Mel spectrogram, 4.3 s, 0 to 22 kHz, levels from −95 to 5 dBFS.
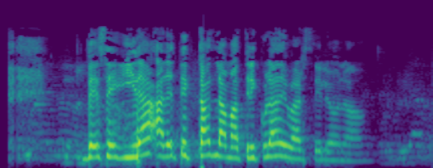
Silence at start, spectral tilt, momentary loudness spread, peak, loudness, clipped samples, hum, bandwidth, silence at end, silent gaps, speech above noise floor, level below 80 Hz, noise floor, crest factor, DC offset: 0.1 s; -3.5 dB/octave; 22 LU; 0 dBFS; -16 LUFS; under 0.1%; none; 11.5 kHz; 0.8 s; none; 34 dB; -60 dBFS; -51 dBFS; 18 dB; under 0.1%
